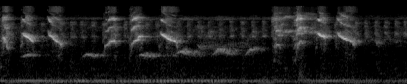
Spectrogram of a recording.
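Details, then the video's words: A drongo (srigunting), a bird kept as a song tutor for other birds, sings a lively, varied run of sharp chirps, slurred whistles and metallic notes in quick bursts, over a faint low hum. "SRIGUNTING GACORRR"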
